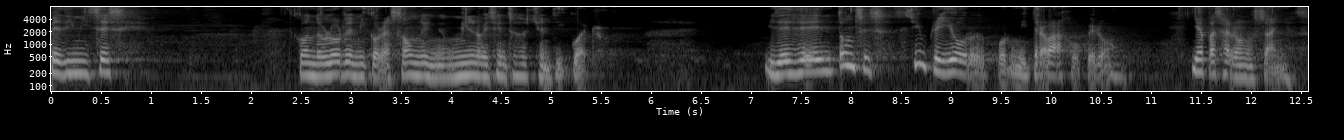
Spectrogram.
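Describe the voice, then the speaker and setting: Fairly slow with long, frequent pauses, a woman speaks in a fairly low, dark, mellow voice with lively intonation. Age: 80s+. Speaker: retired teacher. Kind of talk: documentary interview.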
